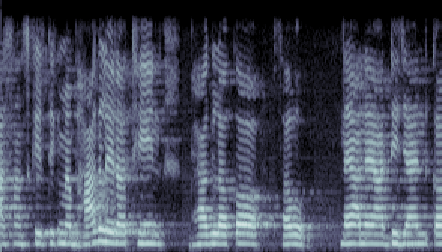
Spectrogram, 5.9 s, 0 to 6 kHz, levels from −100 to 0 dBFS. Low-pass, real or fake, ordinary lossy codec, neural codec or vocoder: 5.4 kHz; real; none; none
